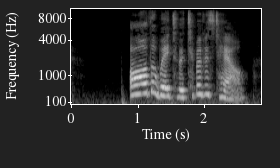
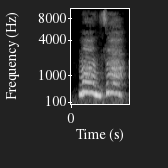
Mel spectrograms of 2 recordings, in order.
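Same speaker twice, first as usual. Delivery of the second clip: put-on high, French-accented cry; alarmed mother crying out; mother mouse shouting in alarm; 5 semitones higher than usual. A narrator's reading. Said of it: "shouted his mother".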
